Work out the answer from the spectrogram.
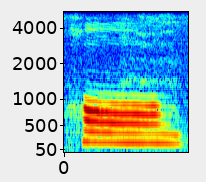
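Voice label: "hong6", Cantonese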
